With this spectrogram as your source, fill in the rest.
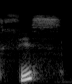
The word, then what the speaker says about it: fils: With the word fils, we don't pronounce the letter L.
